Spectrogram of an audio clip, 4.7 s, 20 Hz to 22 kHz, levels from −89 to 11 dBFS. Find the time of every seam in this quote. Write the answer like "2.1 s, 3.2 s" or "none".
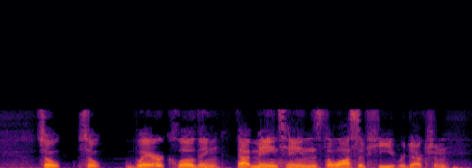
2.3 s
